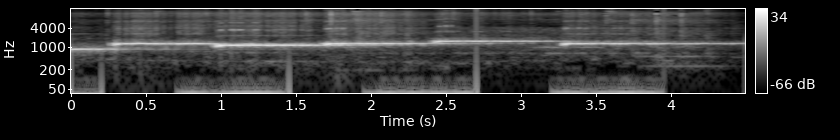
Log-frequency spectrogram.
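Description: A short whistled tune: a single clear tone holding a handful of notes that step up and down in pitch.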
